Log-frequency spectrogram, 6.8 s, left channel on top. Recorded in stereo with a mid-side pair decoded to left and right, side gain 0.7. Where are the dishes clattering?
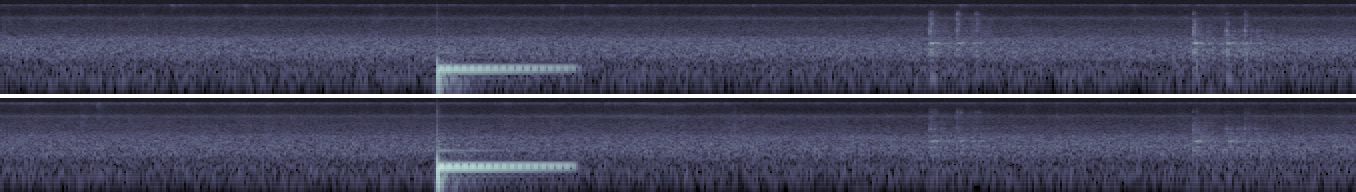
35° right, 0.6 m.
